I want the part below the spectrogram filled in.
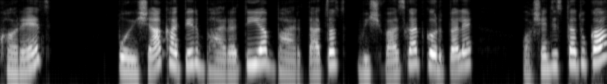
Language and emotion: Goan Konkani, surprised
